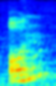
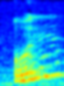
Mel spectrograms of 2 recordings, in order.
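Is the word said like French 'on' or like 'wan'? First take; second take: like on; like on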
